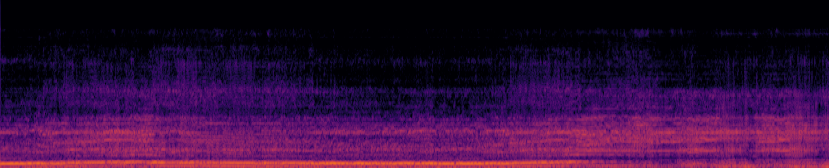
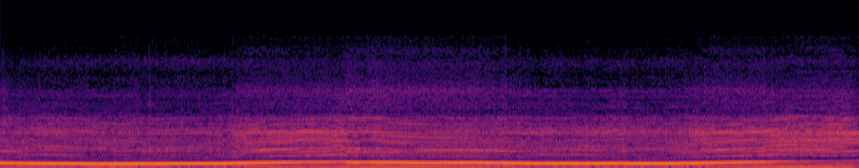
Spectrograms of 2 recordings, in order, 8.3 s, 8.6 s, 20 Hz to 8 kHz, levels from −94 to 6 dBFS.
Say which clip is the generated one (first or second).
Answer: first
